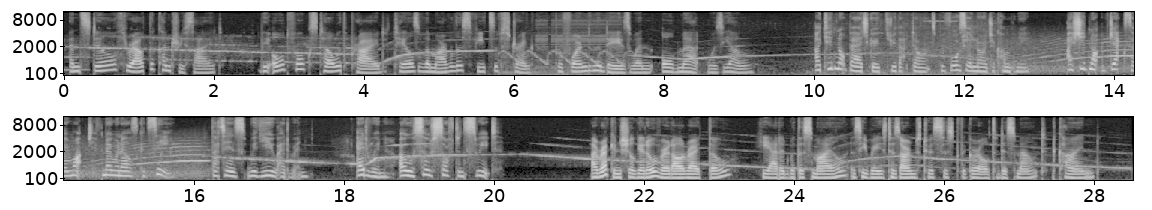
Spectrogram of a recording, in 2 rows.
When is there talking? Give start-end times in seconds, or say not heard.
0.1-9.2, 10.0-20.1, 21.3-28.4.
